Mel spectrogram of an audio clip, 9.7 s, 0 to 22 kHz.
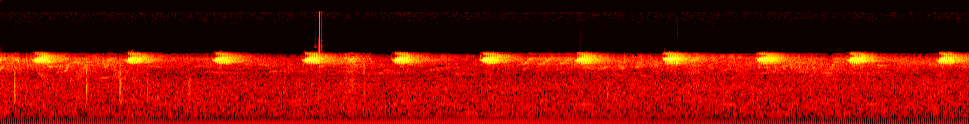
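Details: Eurasian eagle-owl chick, the third in the nest, fed by its mother at 6:21 am on 3 June 2023 in Northern Estonia. Ten or more thin, high, hoarse calls repeat evenly, about one per second, with faint ticks between.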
